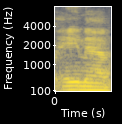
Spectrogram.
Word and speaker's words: AMAB: either is fine though most people I've heard say it alloud pronounces it as or pronounces it and aab like a word more than an acronym okay okay so amab and apab got it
